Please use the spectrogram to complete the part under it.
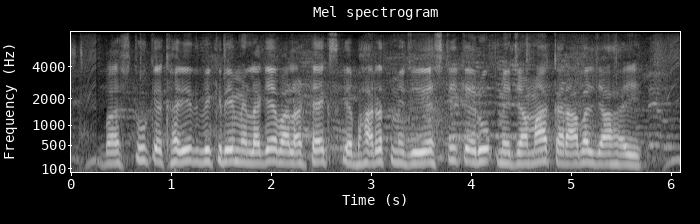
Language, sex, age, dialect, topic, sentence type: Magahi, male, 18-24, Central/Standard, banking, statement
